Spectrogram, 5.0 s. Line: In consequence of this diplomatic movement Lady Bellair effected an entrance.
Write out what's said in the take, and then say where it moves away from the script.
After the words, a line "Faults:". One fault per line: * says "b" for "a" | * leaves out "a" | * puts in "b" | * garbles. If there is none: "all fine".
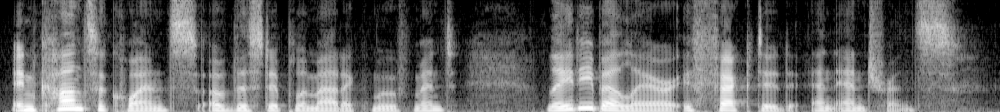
In consequence of this diplomatic movement Lady Bellair effected an entrance.
Faults:
all fine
